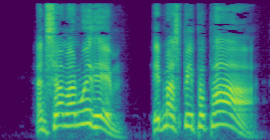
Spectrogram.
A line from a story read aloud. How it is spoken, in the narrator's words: shouted Levin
